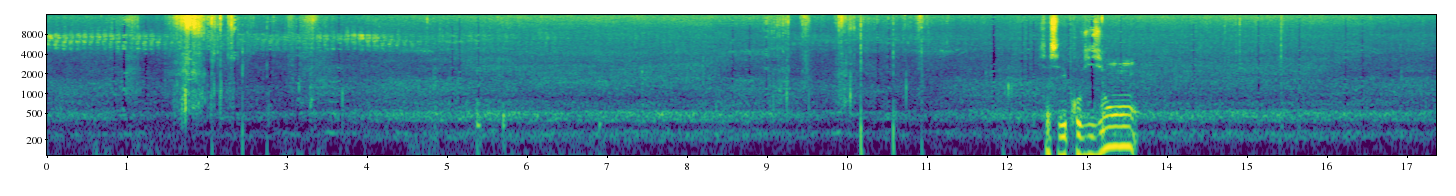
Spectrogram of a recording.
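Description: Honeybees buzz around hive frames while nuclei are joined for wintering, a steady close drone with brief louder swells and handling knocks, and a person speaks briefly.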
